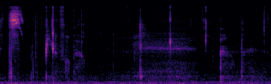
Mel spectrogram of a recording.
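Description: A very quiet pause: a soft, whispery breath about a quarter second in, then a few small, faint clicks and a faint thin tone.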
